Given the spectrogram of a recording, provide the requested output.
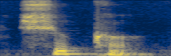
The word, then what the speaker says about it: সূক্ষ্ম: সূক্ষ সূক্ষ উচ্চারণ হবে।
